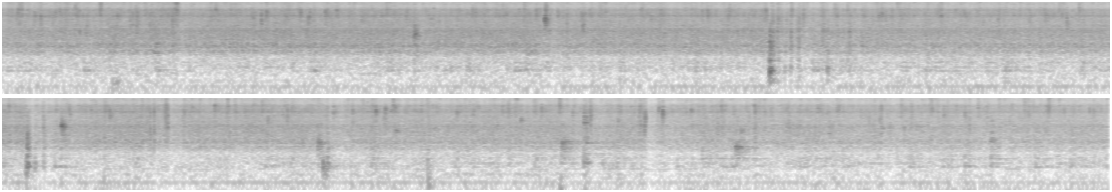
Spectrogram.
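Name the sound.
heavy rain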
